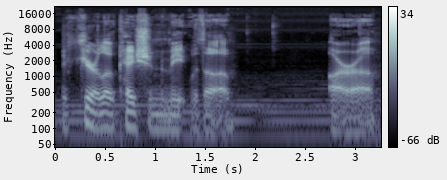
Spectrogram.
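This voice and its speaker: A man with a low, noticeably gravelly voice plays in a tabletop roleplaying game. He talks casually and haltingly as he improvises, with music clearly audible behind him. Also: fairly even intonation.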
